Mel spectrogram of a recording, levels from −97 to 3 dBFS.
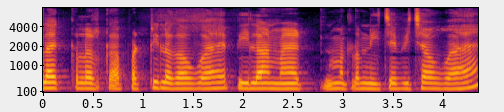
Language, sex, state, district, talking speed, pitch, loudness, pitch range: Hindi, female, Himachal Pradesh, Shimla, 190 wpm, 190 Hz, -17 LUFS, 185-195 Hz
